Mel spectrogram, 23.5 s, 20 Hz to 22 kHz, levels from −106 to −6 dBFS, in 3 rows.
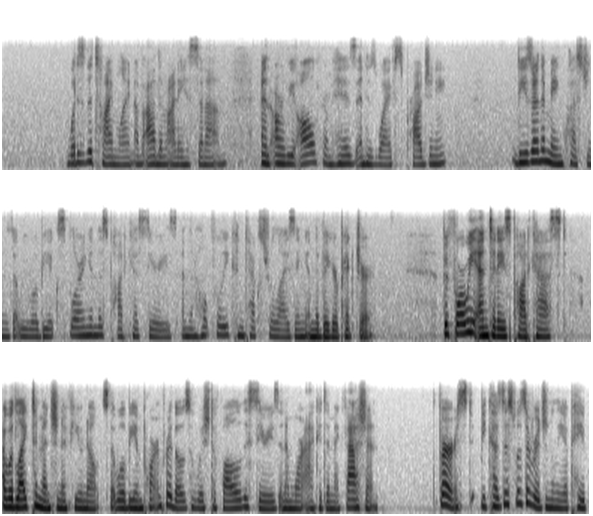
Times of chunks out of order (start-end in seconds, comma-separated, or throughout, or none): none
